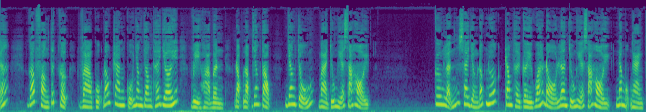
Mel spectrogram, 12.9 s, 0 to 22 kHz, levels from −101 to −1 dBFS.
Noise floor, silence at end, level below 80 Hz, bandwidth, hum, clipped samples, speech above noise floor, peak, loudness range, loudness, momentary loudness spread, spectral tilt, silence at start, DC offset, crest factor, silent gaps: -49 dBFS; 0.05 s; -46 dBFS; 17 kHz; none; under 0.1%; 32 dB; -2 dBFS; 3 LU; -17 LUFS; 6 LU; -5.5 dB/octave; 0 s; under 0.1%; 16 dB; none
